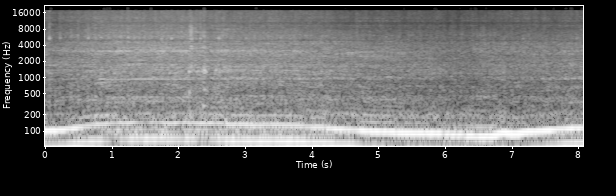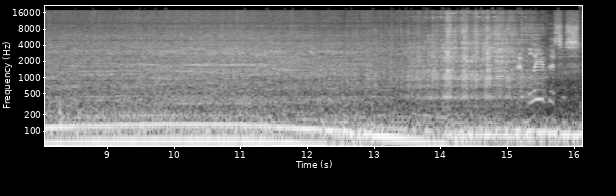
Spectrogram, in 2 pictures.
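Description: A vehicle engine drones steadily and loudly throughout, its pitch wavering slightly as it drives across a sorghum field planted with peas and oats, with a few brief clicks and rattles near the end.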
